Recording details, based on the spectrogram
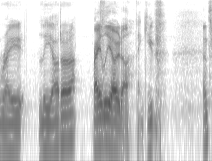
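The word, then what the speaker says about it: Liotta: the OA Jackson and uh excuse me for pronouncing this wrong Ray leod Ray leod thank you that's right we'll get you to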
